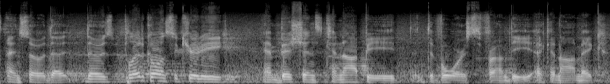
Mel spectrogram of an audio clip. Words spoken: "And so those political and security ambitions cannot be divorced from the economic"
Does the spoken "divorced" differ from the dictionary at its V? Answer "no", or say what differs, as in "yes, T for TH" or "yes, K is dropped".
no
